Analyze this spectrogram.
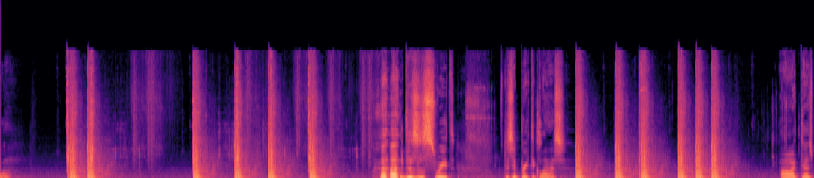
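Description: A pistol fires a quick series of sharp shots.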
